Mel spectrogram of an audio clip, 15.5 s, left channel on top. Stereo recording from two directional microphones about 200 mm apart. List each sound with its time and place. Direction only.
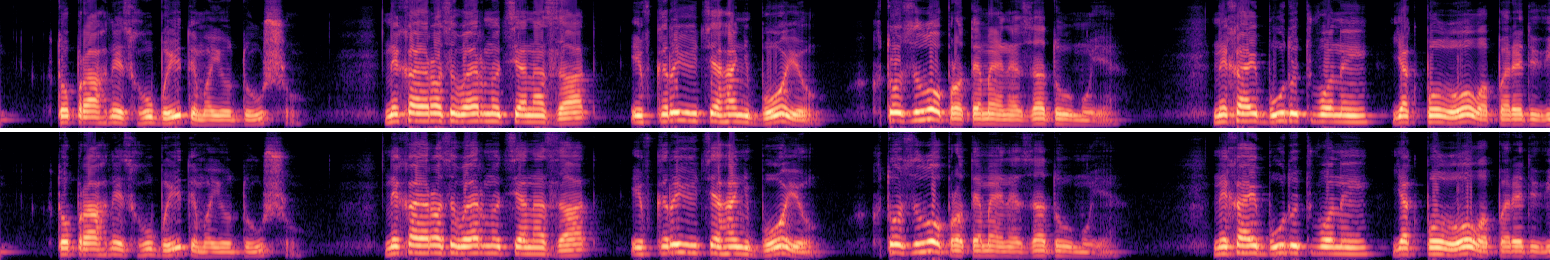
0.5 s a man's voice: 35° left (ahead or behind)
